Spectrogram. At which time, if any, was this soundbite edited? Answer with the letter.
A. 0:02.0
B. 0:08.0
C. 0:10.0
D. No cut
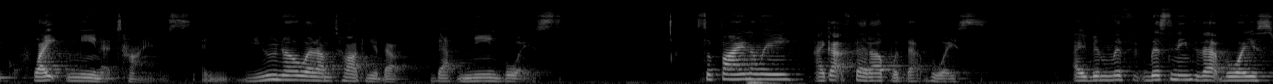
B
